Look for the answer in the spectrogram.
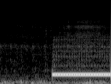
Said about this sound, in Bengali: চলো মানুষ দুইজনে এরে ফোন লাগাই ফোন লাগাই ফোন লাগাই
